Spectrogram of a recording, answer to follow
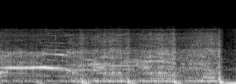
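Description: Dance music played loud by a DJ over a sound system, a melodic line over a beat, with crowd noise from the audience mixed in.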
